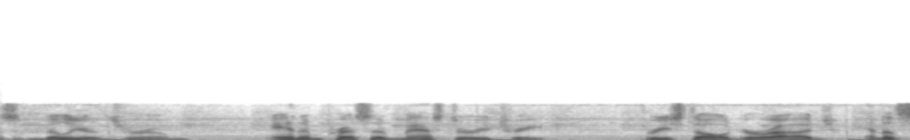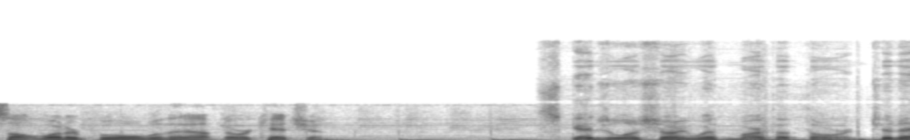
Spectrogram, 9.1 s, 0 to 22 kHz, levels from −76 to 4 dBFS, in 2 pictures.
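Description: The audio picks up a bright, metallic fizz from 7.24 s to the end at 9.10 s. This is imaging from sample-and-hold upsampling. Each sample was repeated to raise the rate, with no smoothing filter afterwards. Mirror copies of the spectrum leak in, the lowest folding between 6 kHz and 12 kHz. That fits an original rate of 12 kHz. The fizz sits about 19 dB below the signal and rises and falls with it.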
